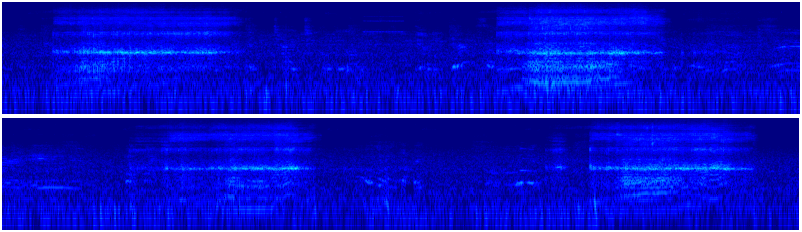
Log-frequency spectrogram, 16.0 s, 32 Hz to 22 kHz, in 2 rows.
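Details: Snoring during sleep that kept a listener up all night: regular rough snores about every four seconds, roughly 14 per minute, over faint background sound.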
